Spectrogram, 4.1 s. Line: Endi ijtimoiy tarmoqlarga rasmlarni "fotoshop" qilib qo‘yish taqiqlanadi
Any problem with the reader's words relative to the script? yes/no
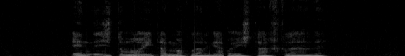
yes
